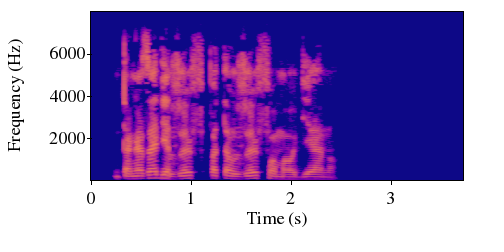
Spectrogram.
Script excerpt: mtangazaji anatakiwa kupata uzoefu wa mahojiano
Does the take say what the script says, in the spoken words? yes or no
no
